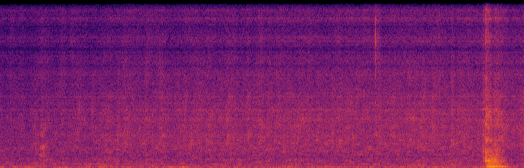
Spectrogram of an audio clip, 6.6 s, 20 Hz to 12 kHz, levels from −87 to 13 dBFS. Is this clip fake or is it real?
fake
